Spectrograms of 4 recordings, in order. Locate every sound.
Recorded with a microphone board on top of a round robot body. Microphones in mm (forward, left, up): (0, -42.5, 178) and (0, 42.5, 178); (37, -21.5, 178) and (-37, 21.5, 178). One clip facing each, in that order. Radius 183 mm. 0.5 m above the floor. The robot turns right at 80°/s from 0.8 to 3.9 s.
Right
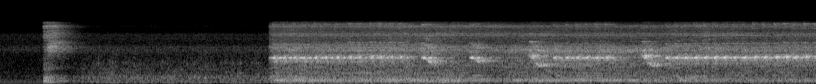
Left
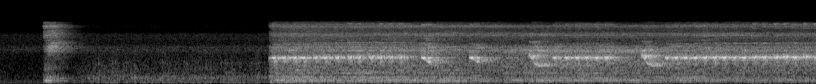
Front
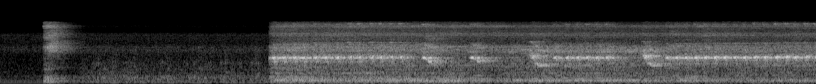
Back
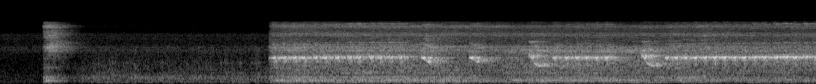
0.4 s a clunk: 125° right, 1.0 m
2.7 s a bird: 40° left, 1.2 m; by 8.2 s 135° left, 1.2 m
